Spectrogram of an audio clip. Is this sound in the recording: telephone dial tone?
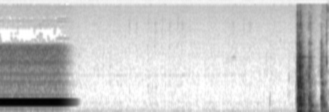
yes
